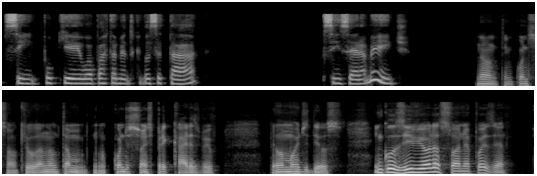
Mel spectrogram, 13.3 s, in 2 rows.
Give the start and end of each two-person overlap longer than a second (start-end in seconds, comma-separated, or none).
none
